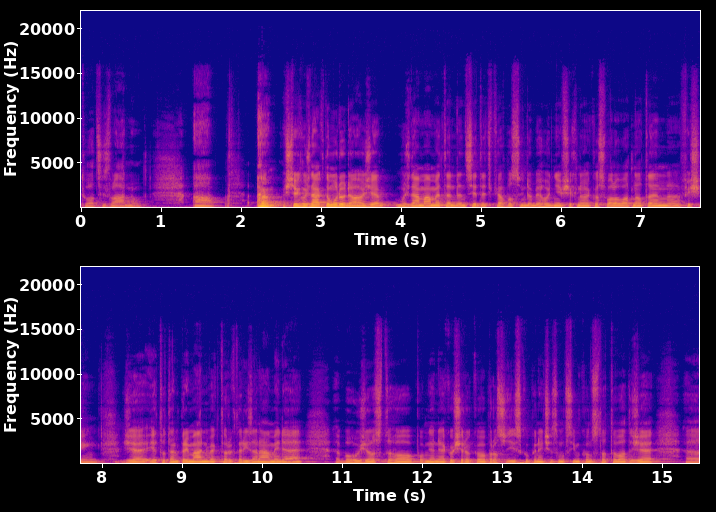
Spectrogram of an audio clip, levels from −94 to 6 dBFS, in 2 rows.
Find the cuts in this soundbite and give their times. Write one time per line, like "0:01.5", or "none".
none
